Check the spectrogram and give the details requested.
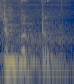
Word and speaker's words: Timbuktu: heard of a place called Timbuktu this is Timbuktu you know it's called tomu here but it's usually pronounced Timbuktu okay uh Jordan is a pro West monarchy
